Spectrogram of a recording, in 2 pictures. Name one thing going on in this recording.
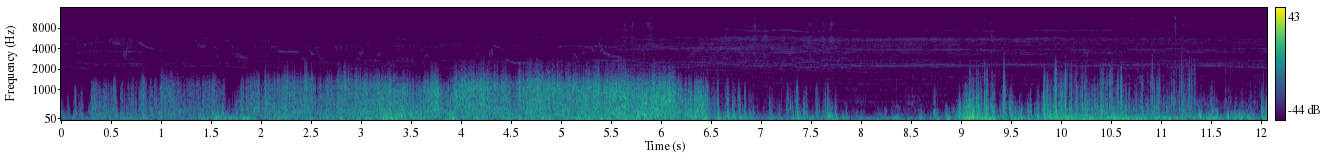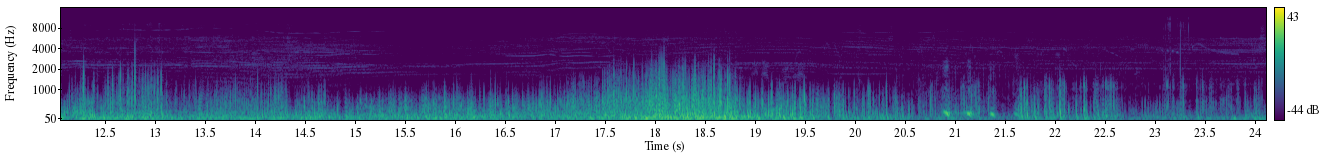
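A small propeller plane drones overhead.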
